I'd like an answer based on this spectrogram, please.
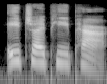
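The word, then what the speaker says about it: HIPAA: HIPPA. Remember that long a sound at the end?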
